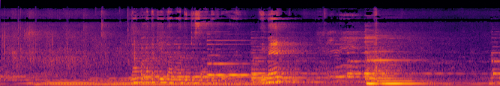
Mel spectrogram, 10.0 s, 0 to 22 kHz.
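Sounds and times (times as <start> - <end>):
worship band playing soft chords: 0.0 - 10.0.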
